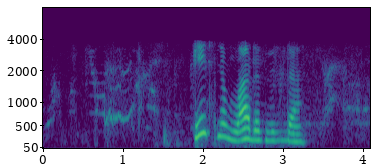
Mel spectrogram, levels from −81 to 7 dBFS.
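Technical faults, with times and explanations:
Throughout: AMR narrowband mobile codec. The whole clip has the flat, boxed-in sound of a 2G or 3G call, with nothing above 4 kHz. The damage is heavy. The speech comes out buzzy and synthetic, which fits one of AMR-NB's low modes, around 5.9 kbps. At that rate the codec has very few pulses per subframe to drive its vocal tract model, so the voice turns thin and robotic.
3.64 to 3.76 s: lost AMR speech frames. About 100 ms of speech went missing here, which points to a short run of frames that failed their checks on the radio link. The decoder kept repeating its last good pitch and vocal tract settings while lowering the gain. That gives a smeared, drawn-out sound that sags toward silence, and then the speech comes back a bit weak and rough.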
